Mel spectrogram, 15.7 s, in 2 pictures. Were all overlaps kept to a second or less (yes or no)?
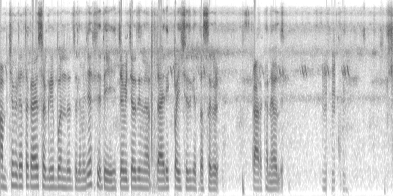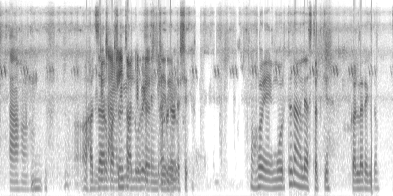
no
